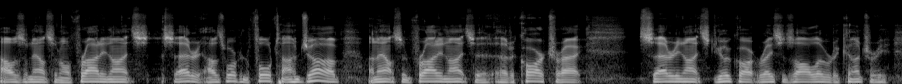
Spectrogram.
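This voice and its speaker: Here is a man with a plain, everyday voice and an American accent, speaking at a fairly quick pace and a medium pitch. The intonation is fairly even, and the recording is very clean with a silent background. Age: 60s. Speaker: racing track announcer. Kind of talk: interview, casual chat. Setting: live radio and video broadcast.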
